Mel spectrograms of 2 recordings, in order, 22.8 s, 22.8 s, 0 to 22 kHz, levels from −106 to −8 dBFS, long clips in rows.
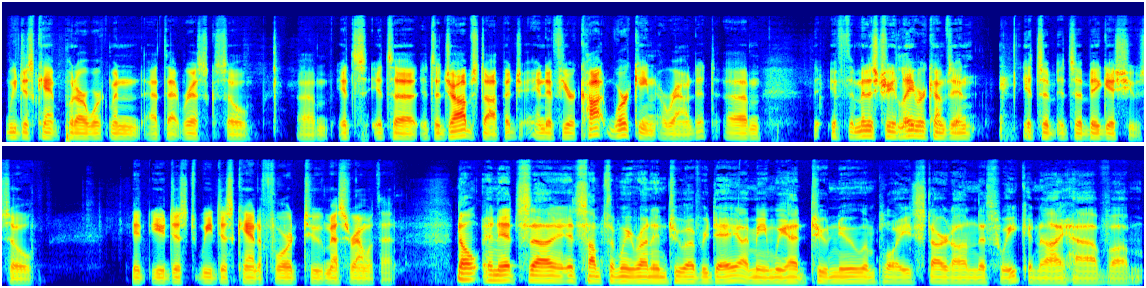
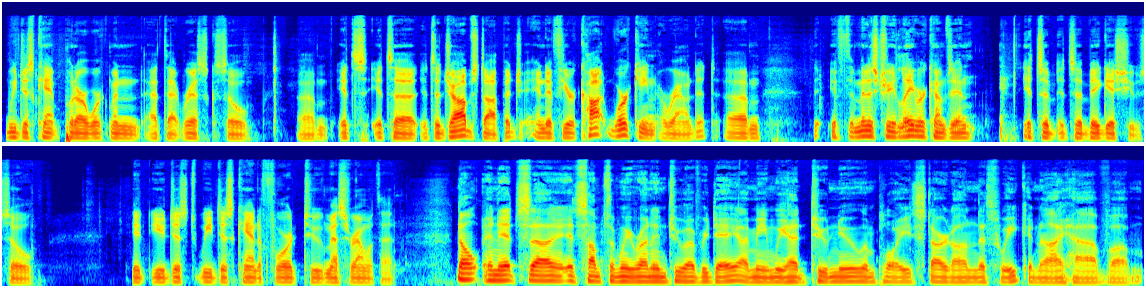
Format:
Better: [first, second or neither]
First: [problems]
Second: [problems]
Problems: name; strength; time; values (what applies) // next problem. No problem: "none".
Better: second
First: thin; somewhat; fading below 450 Hz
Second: none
